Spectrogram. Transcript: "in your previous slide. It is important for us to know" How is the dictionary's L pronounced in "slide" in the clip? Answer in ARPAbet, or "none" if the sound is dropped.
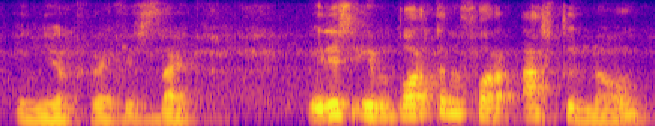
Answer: none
